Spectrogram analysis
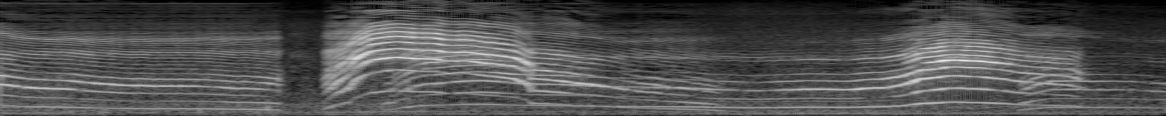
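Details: Village domestic cats fighting, giving long drawn-out yowls that swell and waver, rising into louder strained wails twice and sliding back down, with harmonics stacked densely; no other sounds.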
